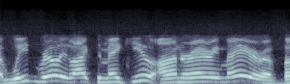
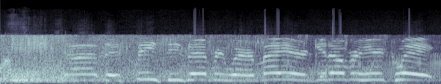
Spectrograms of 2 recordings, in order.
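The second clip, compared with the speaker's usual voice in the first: higher put-on wife voice, urgent; mock panicked wife; 6 semitones higher than usual. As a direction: call the mayor in a panic. Wife panicking over the toilet.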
